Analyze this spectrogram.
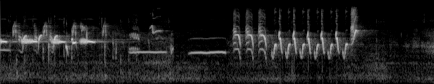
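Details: Asian brown flycatcher (sikatan londo) in lively song: jumbled warbling notes, a pure steady whistle, then a fast stuttering series of sharp repeated notes ending abruptly.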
